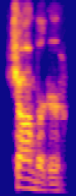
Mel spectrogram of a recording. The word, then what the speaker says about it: Schamberger: Schamberger. – Schamberger. Okay. Yeah. I can remember that. Like Schomburg. Yep.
